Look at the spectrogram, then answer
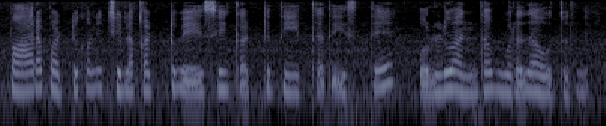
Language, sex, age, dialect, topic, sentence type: Telugu, female, 18-24, Utterandhra, agriculture, statement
